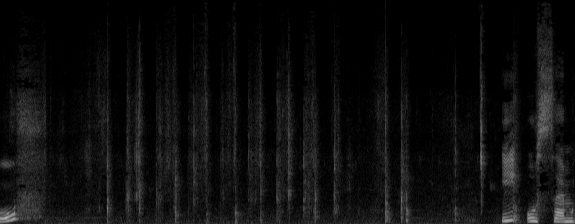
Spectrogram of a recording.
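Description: Playing cards riffle and tap softly as they are shuffled and laid down.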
